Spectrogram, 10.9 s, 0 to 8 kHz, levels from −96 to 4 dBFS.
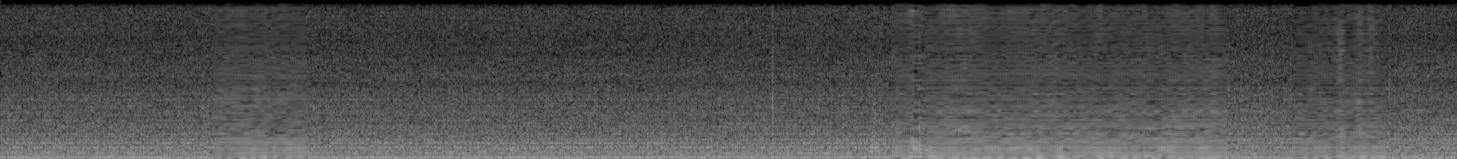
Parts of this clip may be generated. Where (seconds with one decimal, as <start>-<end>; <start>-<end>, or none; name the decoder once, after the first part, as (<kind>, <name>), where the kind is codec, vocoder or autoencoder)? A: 1.6-2.3 (vocoder, HiFi-GAN); 6.7-9.2; 9.7-10.4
